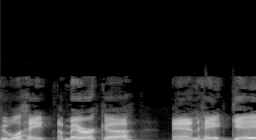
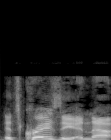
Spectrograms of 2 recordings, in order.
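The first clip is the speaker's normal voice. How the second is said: ordinary talk, nothing marked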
